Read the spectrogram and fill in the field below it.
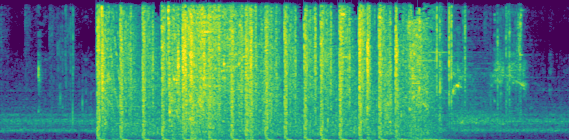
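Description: Rapid gunshots fire in a quick burst.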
